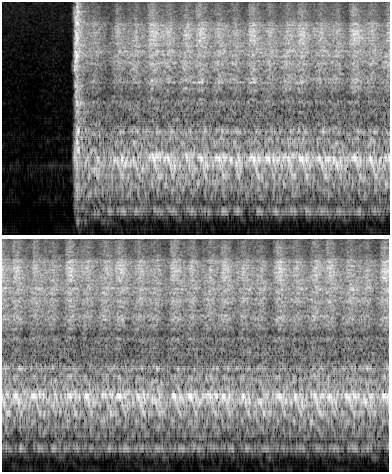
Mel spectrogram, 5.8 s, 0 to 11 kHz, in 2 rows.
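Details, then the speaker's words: Home-built Datsun 240Z on carburettors, first start attempt with fuel pump not working (relying on float bowl fuel): starter spins engine steadily for several seconds but it never fires; no spark because ignition coil was left disconnected. "oh wait a minute didn't connect up the the coil again coils now connected again let's see that was no spark"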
